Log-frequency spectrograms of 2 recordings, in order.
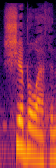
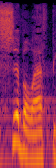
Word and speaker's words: Shibboleth: And they would give them this test, say Shibboleth. And they would say it as Sibboleth because their dialect would not be able to pronounce it properly.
